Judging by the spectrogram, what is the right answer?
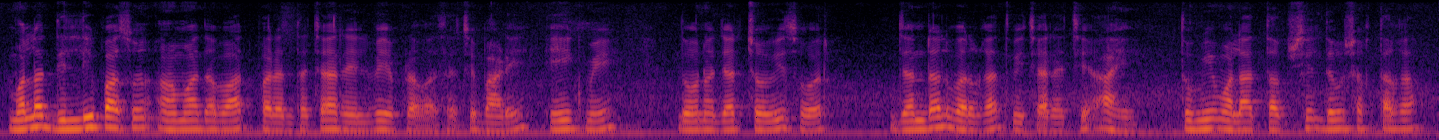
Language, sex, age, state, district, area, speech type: Marathi, male, 30-45, Maharashtra, Nagpur, urban, read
